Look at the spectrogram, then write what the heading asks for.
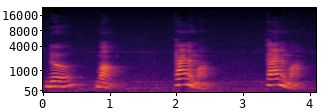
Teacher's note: there are three syllables and you have to stress on the first one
